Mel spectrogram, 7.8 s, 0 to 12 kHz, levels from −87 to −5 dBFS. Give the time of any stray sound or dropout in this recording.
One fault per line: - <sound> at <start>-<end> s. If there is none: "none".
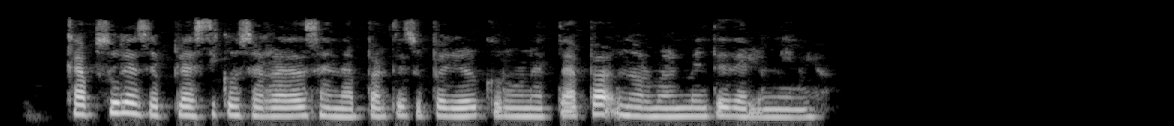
none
